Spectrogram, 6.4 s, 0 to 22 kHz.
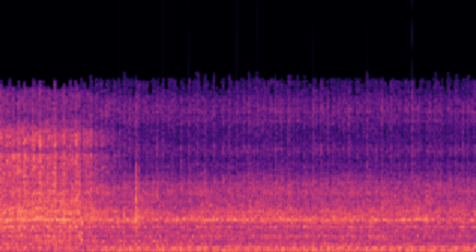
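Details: Echo 403T two-stroke with a new Zama carburetor being adjusted: slow burbling idle just above stalling as the low-idle screw is turned down; idle set too low, then a quarter turn up is advised.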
